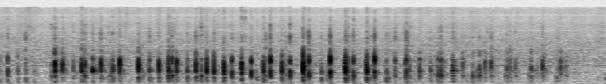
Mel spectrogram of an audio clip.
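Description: Fingertips and nails scratch and tap the embroidered fabric crown of a navy structured fitted baseball cap with a St. Louis Blues logo, held up in both hands. Dozens of quick, soft, dull taps come in a steady irregular stream, each dying away almost instantly, with a faint scratchy rustle between them.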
